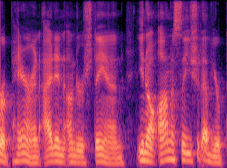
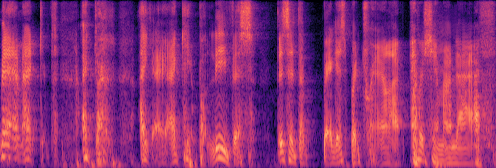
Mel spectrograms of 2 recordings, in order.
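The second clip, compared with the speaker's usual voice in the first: whiny cartoon kid voice, stammering; 4 dB quieter than usual. Retelling what he said after the misunderstanding, in a Cartman voice. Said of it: "now he's Cartman, I guess".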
